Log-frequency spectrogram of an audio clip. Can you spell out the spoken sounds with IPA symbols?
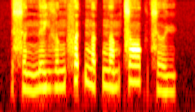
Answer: s ɵ˨˩ n n̪ e˨ j l ʊ˨˥ ŋ f ɐ˥ t̚ ŋ ɐ˨˥ k̚ ŋ ɐ˨˥ m t͡s ɔː˥ k̚ s ɵ˨ ɥ

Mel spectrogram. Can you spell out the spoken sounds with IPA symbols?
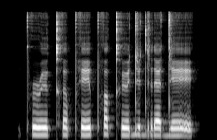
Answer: pʰ ɹ ʏ kʰ ə pʰ e pʰ ʌ kʰ ʏ d ʏ d r ɛ d e

